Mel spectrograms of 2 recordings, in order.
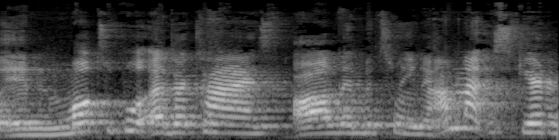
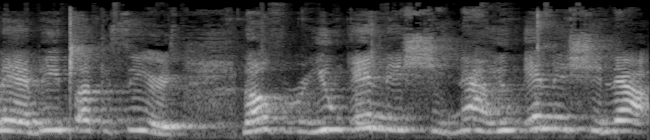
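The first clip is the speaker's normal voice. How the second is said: mild, half-shouted, held-in yell; 4 semitones higher than usual.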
